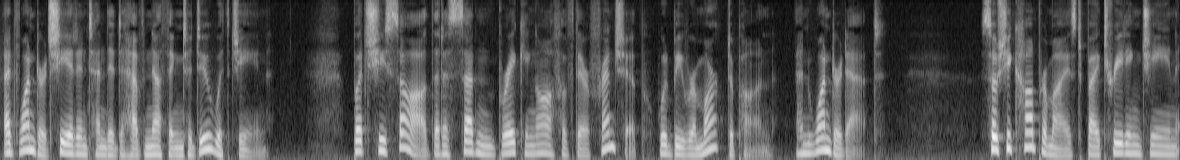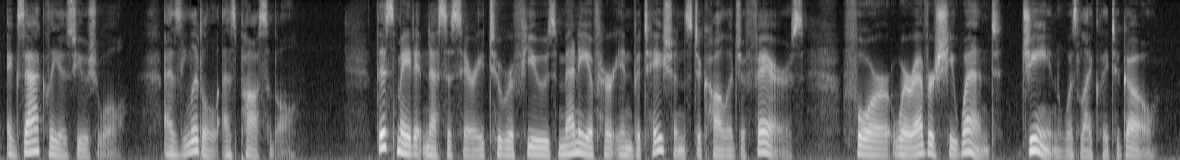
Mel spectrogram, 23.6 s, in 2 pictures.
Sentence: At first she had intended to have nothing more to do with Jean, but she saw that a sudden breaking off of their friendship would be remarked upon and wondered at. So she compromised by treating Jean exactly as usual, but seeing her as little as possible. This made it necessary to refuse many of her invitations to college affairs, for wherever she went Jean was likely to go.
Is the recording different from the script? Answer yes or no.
yes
